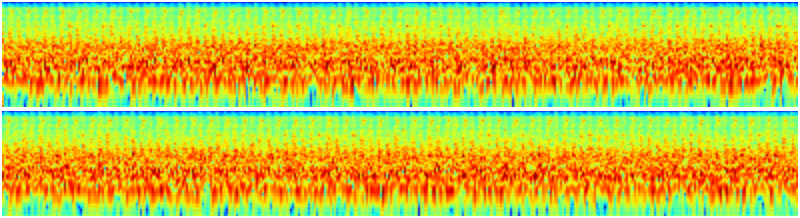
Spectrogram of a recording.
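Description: Diesel settles into a smooth, steady idle with an even, quiet clatter and no uneven knock or hunting. Running normally.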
